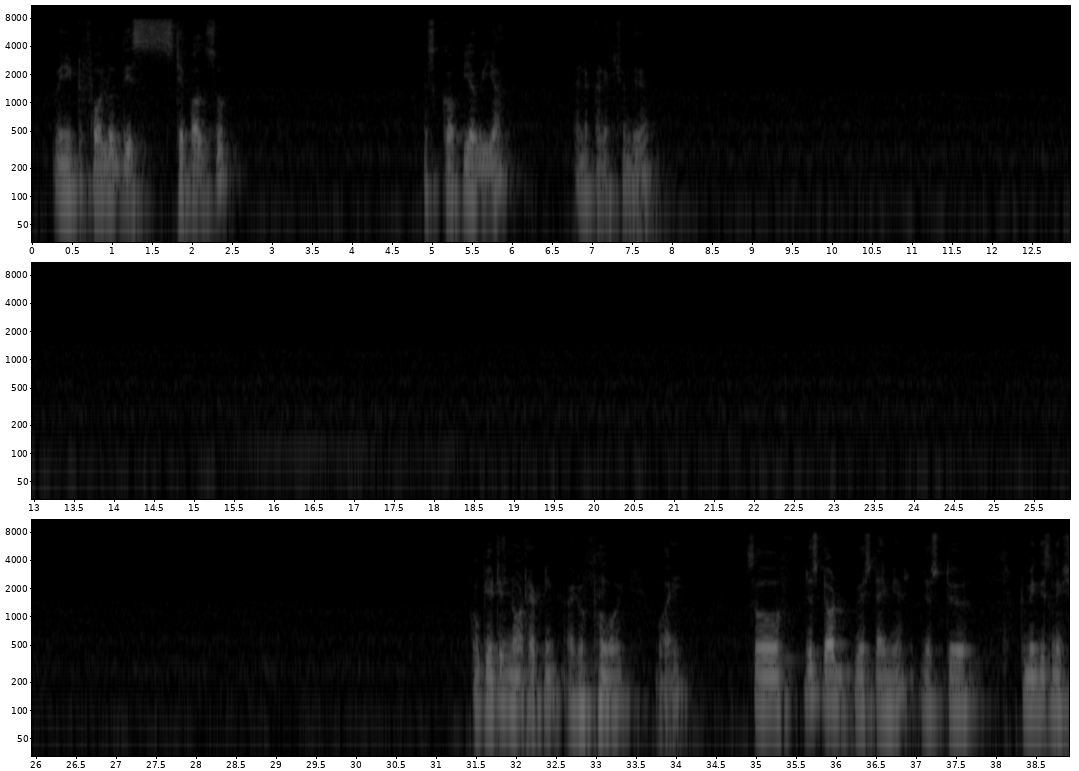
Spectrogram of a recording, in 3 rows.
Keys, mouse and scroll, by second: 0.0-0.4 scroll down 1, 6.2 click, 11.2 click, 14.6 shift+click, 23.5 shift+click, 30.0 shift+click, 37.1-38.2 scroll up 1, 38.2-38.7 scroll down 1.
